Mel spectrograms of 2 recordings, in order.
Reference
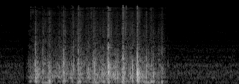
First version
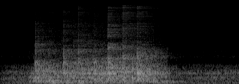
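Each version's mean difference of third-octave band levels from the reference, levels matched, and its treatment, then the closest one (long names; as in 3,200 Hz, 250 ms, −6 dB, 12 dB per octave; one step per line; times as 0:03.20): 6.5 dB: adaptive Wiener filter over 41 samples
downward compressor 2.5 to 1, threshold −43 dBFS, peak gain reduction 19.5 dB
reverb whose tail is shaped and stops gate 320 ms falling, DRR −7.5 dB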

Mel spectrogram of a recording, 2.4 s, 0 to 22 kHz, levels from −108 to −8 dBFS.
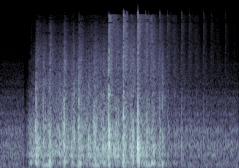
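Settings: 5.0 dB: low-pass that shuts in the quiet parts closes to 1,000 Hz, open at −20 dBFS
in parallel at +2 dB: downward compressor, threshold −37 dBFS, peak gain reduction 22.5 dB
on the sum: repeating echo 219 ms, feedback 49%, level −20 dB
level −6 dB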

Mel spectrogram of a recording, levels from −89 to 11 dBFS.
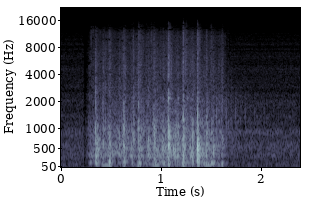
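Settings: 2.0 dB: low-pass filter 11,000 Hz 24 dB per octave
high-shelf EQ 7,900 Hz −4.5 dB
on a send: feedback echo with a band-pass in the loop 95 ms, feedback 68%, band-pass 1,700 Hz, level −12.5 dB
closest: third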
